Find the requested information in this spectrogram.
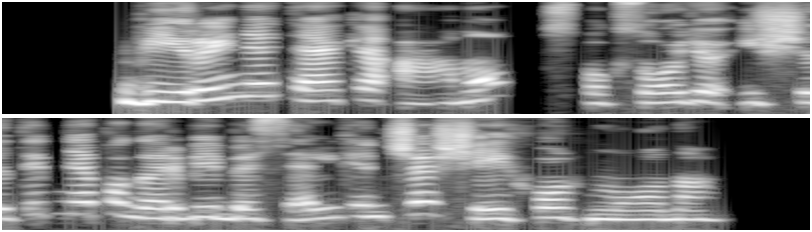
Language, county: Lithuanian, Panevėžys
